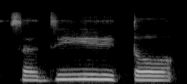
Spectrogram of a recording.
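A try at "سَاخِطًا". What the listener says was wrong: Sakhito itu bukan ji tapi ho.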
